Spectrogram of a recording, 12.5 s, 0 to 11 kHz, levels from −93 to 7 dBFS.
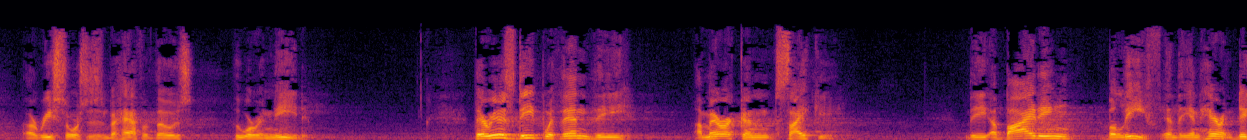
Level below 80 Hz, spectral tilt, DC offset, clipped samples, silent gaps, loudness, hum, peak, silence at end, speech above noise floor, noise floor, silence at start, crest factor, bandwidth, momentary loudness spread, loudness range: -58 dBFS; -6 dB/octave; under 0.1%; under 0.1%; none; -15 LUFS; none; 0 dBFS; 0 s; 34 dB; -48 dBFS; 0.25 s; 16 dB; 9.2 kHz; 12 LU; 5 LU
